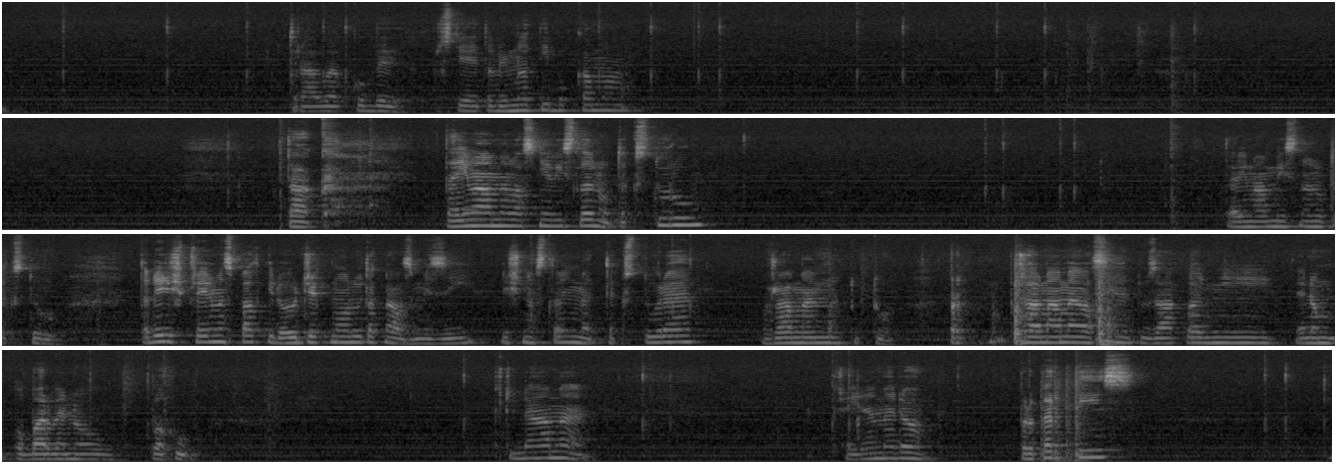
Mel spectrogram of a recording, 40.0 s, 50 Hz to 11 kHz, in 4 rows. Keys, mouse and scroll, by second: 8.9 middle click, 9.3-10.7 middle drag, 12.7 KP_7, 18.1-19.4 drag, 24.0-25.6 drag, 30.7-33.4 middle drag, 33.4-34.7 drag.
